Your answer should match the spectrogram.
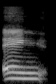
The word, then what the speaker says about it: Aang: the last airbender but they did technically pronounce aang's name right it should be um but uh you know eng it's fine i'm i'm not gonna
